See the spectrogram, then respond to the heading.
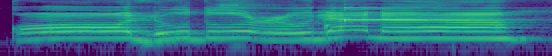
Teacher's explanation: قالوا ادع لنا، قالوا قاف موٹے حروف میں سے ہے اور قاف کے اوپر الف مدہ ہے۔ الف خالی سے پہلے قاف کے اوپر زبر ہے، تو الف مدہ ایک الف یا دو حرکات کے برابر کھینچ کر پڑھنا ہے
